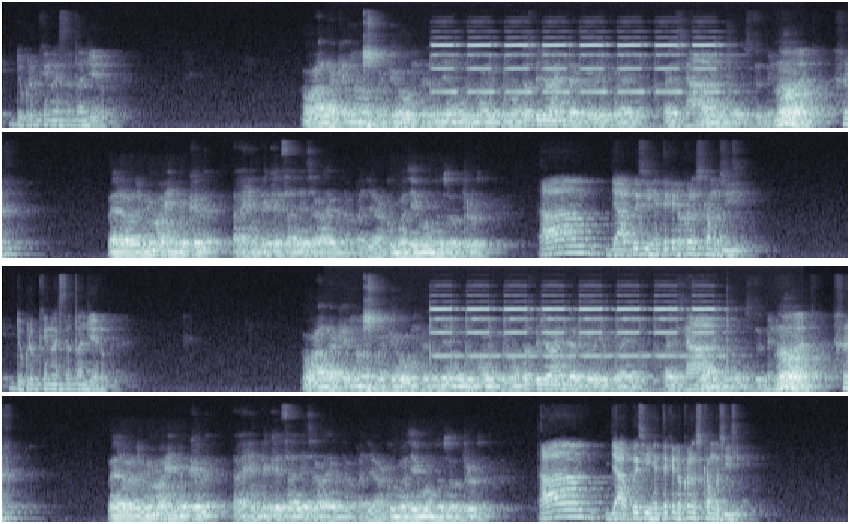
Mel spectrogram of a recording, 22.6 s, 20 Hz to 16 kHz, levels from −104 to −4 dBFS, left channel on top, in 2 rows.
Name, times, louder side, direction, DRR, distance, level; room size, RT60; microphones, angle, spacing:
voice 1, 0.1-1.4 9.1-10.8 11.1-11.4 18.4-21.1, right 2 dB, 40° right, 5 dB, 0.3 m, -25 dB
voice 2, 4.0-8.5 8.8-10.7 12.7-14.1 14.4-17.6, right 1 dB, 20° left, -5 dB, 1.0 m, -20 dB
Alarm, 4.3-10.7, equal, 75° right, 0.6 m, -29 dB
4.5 x 2.1 x 4.1 m, 1.1 s
head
